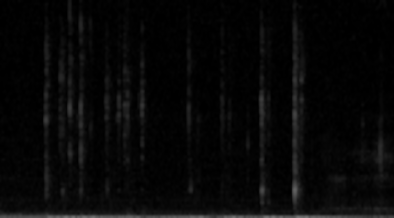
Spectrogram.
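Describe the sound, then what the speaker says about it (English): Keys clack on a computer keyboard in quick, irregular bursts of clicks over a low steady hum, quiet and close. "I'm going to press the Return or the Enter key on the keyboard to add another line of type"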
